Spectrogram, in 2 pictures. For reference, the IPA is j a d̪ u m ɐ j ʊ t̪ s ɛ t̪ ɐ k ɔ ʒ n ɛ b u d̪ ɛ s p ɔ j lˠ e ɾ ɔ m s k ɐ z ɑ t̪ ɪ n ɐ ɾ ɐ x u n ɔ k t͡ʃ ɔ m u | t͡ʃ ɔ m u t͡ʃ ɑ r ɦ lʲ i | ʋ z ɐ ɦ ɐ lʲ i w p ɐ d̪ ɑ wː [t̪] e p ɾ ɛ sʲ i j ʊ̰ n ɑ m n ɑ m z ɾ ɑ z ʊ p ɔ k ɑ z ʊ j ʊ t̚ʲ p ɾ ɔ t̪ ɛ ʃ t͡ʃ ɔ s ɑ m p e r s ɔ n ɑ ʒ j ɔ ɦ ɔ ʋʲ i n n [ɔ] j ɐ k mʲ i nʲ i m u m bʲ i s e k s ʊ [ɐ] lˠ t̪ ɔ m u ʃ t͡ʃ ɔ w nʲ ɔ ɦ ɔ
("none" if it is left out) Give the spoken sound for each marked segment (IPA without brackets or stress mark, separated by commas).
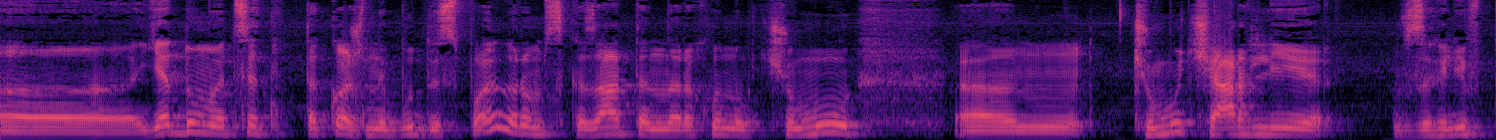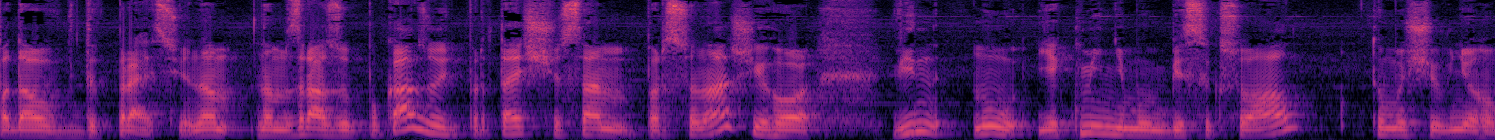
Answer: d̪, u, ɑ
